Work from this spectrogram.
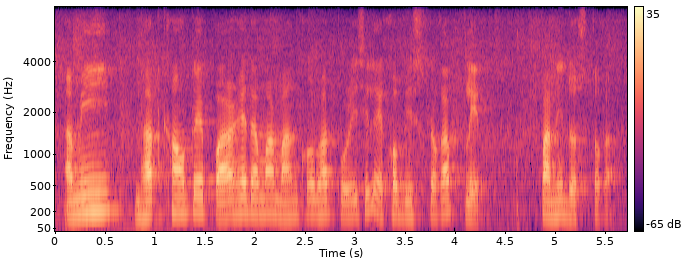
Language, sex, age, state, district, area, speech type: Assamese, male, 30-45, Assam, Charaideo, urban, spontaneous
